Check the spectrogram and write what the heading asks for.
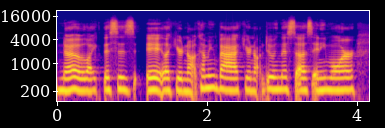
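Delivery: normal talking voice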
